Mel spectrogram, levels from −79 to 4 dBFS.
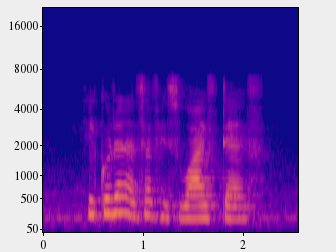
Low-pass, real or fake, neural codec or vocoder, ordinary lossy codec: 7.2 kHz; real; none; none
